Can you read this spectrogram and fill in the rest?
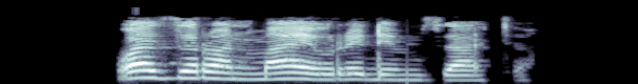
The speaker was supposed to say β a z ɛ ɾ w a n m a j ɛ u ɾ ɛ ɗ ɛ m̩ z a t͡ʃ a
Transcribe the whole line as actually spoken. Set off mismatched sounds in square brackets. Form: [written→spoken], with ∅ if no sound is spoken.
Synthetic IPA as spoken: [β→w] a z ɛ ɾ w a n m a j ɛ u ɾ ɛ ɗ ɛ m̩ z a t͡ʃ a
